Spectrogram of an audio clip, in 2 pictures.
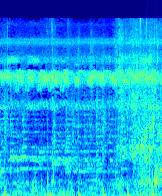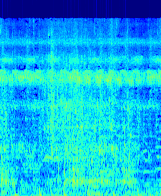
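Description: Water poured into a sprayer tank while mixing a chili-based fungicide and insecticide spray, a steady trickling and splashing stream that grows a little fuller partway through, heard alone without talk.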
